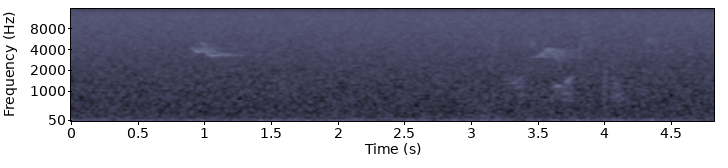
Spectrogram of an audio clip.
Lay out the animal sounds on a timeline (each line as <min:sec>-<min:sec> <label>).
0:00.0-0:04.8 Blue-headed Vireo (Vireo solitarius)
